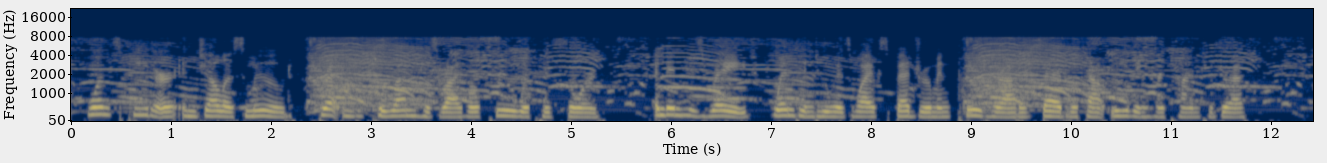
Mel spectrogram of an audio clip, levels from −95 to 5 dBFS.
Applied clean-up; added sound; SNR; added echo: classical method spectral subtraction.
